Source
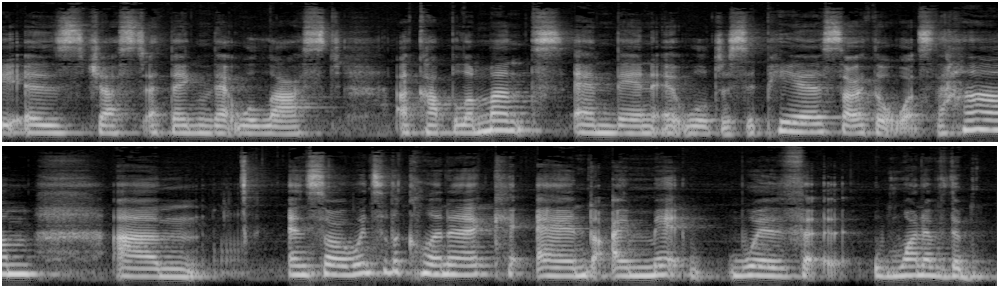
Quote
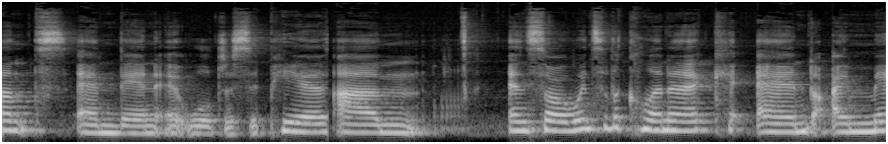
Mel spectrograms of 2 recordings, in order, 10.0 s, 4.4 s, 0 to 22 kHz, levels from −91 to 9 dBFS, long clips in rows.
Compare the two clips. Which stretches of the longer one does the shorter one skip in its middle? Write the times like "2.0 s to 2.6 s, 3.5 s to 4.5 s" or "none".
4.1 s to 5.5 s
